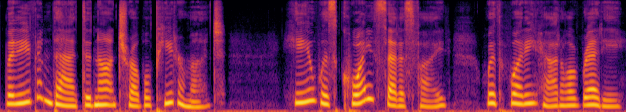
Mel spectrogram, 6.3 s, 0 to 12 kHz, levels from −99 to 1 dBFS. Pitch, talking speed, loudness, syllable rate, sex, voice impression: 240 Hz, 165 wpm, -17 LUFS, 4.6 syllables/s, female, feminine, adult-like, slightly intellectual, elegant, slightly sweet, slightly kind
